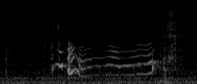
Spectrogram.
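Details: Shih Tzu puppy whimpering to ask for a walk: a thin, wavering whine that rises, then holds a long level tone before breaking off, over faint room hiss.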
